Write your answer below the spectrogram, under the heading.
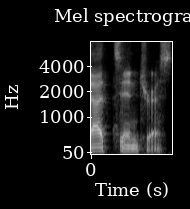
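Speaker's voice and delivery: plain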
